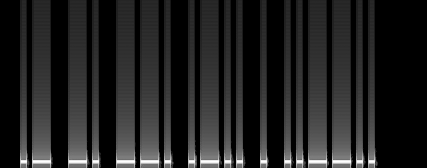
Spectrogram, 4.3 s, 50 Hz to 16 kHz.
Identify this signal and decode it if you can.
Morse code, heard as a keyed tone, about 20 wpm, 700 Hz. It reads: ANGLE?
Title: Sentences from Top 1500 Words 20wpm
